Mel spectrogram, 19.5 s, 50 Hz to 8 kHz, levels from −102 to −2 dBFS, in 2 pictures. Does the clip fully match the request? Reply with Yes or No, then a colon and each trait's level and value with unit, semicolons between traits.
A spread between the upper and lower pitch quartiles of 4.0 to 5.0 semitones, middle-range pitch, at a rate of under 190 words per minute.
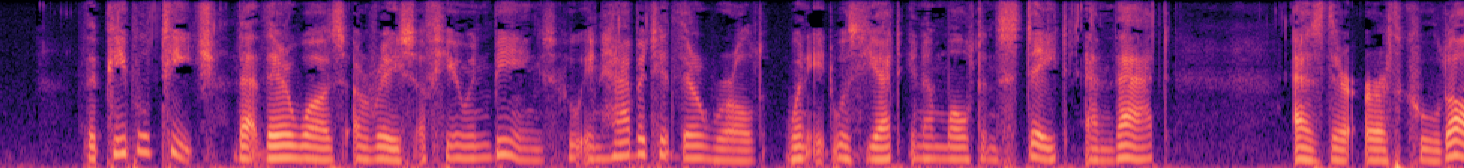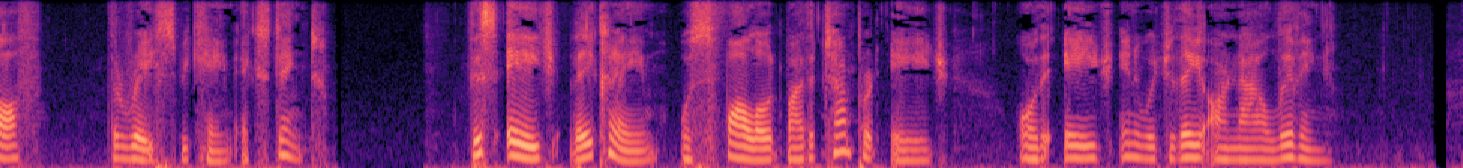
No: narrow, 2.5 semitones; medium, 165 Hz; average, 165 wpm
